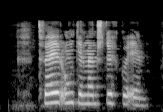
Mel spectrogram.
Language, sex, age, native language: Icelandic, female, 8, Icelandic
